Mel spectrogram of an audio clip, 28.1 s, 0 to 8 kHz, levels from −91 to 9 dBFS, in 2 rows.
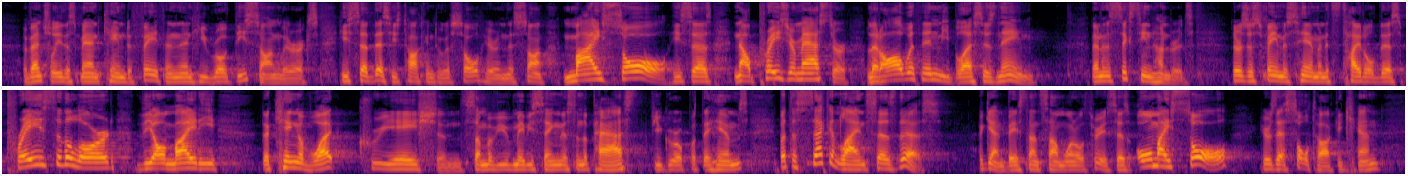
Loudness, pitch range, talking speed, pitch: -21 LUFS, 115-155 Hz, 215 wpm, 125 Hz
